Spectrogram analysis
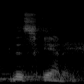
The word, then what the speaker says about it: Niskanen: Pronounce it for me again? Niskanen.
